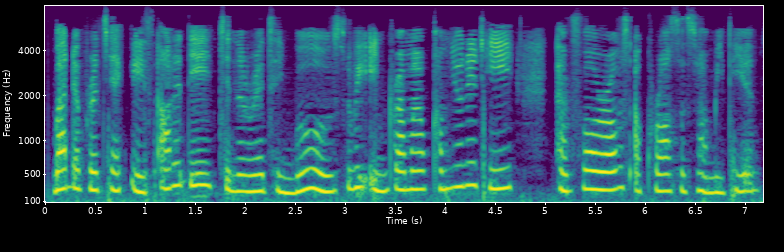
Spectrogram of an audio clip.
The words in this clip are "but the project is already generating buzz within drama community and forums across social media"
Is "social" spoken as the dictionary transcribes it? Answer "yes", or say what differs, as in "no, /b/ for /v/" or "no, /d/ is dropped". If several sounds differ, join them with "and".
no, /s/ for /ʃ/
